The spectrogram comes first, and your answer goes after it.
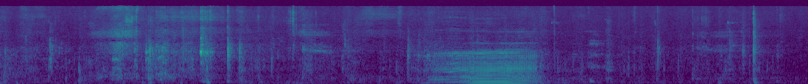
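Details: Dairy cow in a corral on a morning of hand milking, with calves suckling and waiting their turn; cows Chumbada, Renata, Fruteira and Mariposa milked. A single low, harmonic moo swells for about a second midway, amid knocks, scuffles and faint voices.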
